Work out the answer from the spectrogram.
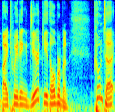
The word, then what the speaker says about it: Kunta: LeVar Burton himself, the actor who played Kunta Kinte, responded by tweeting, "Dear Keith Olbermann, Kunta is pronounced with the long U as in unity, not the short U as in cup.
